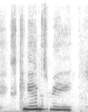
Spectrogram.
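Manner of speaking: very high, sweet, cute little voice. Imitating someone saying excuse me after owning up: mock cute voice. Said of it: "In the cute way".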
